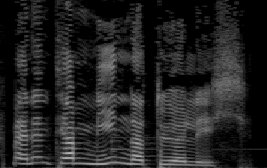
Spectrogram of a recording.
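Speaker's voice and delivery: high, loud fly's call. A narrator's reading. Fly Bissi calls the spider, high and loud. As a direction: shout up to the spider, shrill and small.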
